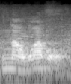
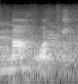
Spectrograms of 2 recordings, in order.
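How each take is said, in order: First: Nahuatl said loosely as na-WA-bo; wrong pronunciation. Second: Nahuatl as NA-wat, two syllables; correct pronunciation. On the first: Teacher shows the mistaken Nahuatl, na-WA-bo. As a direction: turn the end of Nahuatl into a full extra syllable. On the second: Teacher corrects Nahuatl, two syllables with a stopped end. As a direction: end Nahuatl on a short tl stop. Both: Shown as a demonstration. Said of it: "not Nahuatl".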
